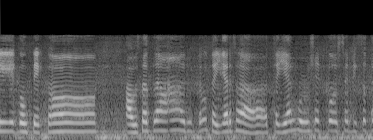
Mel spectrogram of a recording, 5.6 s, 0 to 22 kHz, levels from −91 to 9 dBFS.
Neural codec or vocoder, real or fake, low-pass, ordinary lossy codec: codec, 16 kHz, 0.8 kbps, ZipCodec; fake; none; none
